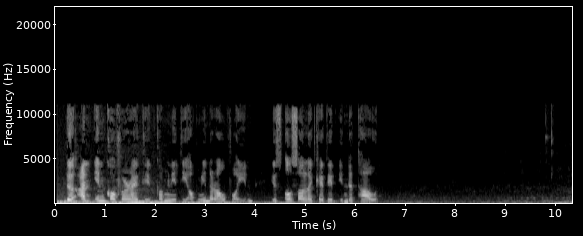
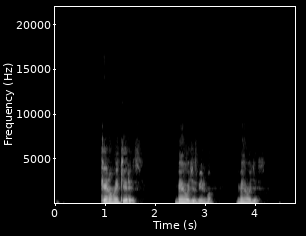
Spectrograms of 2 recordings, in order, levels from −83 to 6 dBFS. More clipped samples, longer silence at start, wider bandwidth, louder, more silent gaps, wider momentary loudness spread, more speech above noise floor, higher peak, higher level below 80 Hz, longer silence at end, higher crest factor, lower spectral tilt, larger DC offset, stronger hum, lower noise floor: neither; second, 0.05 s vs 0.95 s; first, 11.5 kHz vs 7.4 kHz; about the same, -23 LUFS vs -25 LUFS; second, none vs 2.15-2.39 s; first, 17 LU vs 12 LU; second, 37 dB vs over 67 dB; about the same, -2 dBFS vs -4 dBFS; first, -36 dBFS vs -64 dBFS; second, 0 s vs 0.75 s; about the same, 22 dB vs 22 dB; second, -5.5 dB/octave vs -8 dB/octave; neither; neither; second, -59 dBFS vs under -90 dBFS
